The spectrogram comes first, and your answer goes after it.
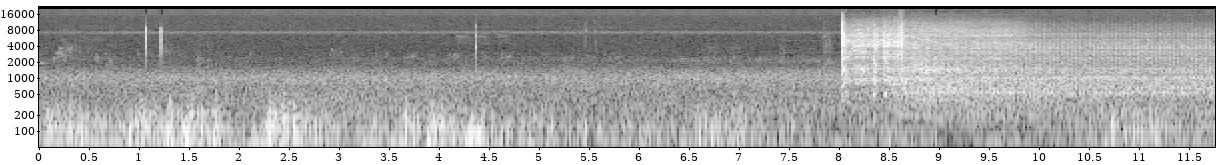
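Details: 2023 Hyundai Staria 2.2 CRDi Plus, 2.2 L turbodiesel, 175 hp, 8-speed automatic, started with remote engine start while locked: cranks, catches at once and settles into a steady, even, clatter-free idle; normal.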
